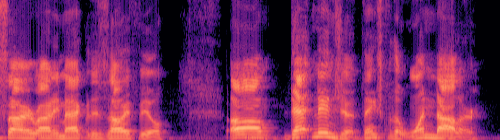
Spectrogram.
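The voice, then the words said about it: Sarcastic tone. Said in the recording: “that was sarcastic as fuck”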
